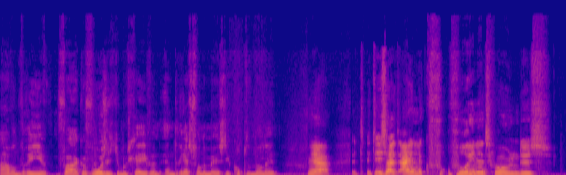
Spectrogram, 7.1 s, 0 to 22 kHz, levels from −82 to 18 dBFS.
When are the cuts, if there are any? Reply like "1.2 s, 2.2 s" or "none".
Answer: none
